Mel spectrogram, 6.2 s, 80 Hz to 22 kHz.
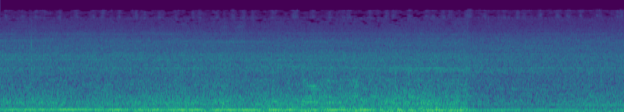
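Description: Cockpit noise of a Cessna Citation 501 on final approach: a steady rush of airflow and its twin Pratt & Whitney JT15D turbofans, with a steady low hum. The level drops a little about three-quarters of the way through.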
